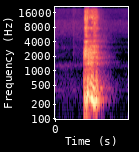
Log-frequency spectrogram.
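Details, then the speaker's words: A single short, harsh cough or throat clear from an adult who says their voice is a little hoarse this morning, in a quiet room; cough / throat clearing. "pardon j'ai ma voix un petit peu enroué ce matin"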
